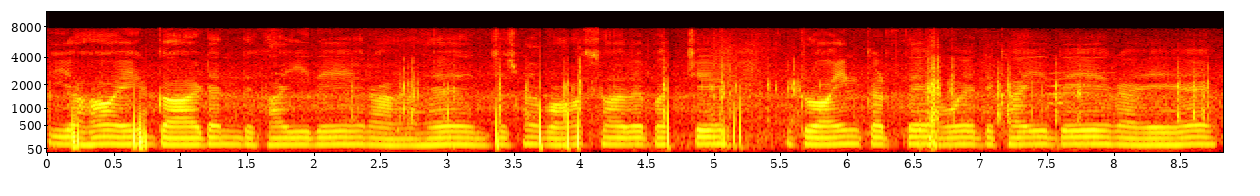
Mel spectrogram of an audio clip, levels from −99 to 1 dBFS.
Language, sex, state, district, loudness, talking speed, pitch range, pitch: Hindi, male, Uttar Pradesh, Lalitpur, -22 LUFS, 120 wpm, 115-125 Hz, 120 Hz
